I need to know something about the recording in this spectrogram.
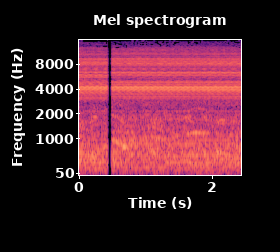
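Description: A steady high-pitched buzz with faint, indistinct spectator voices beneath it. The sound cuts out for an instant about a quarter of the way in.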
